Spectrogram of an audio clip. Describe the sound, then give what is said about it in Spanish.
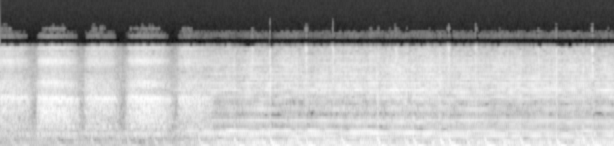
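Heavy breathing with a few quick rhythmic inhales and exhales at first, then a steady, noisy rush of air that continues loudly to the end, with no voices. “Es la respiración.”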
